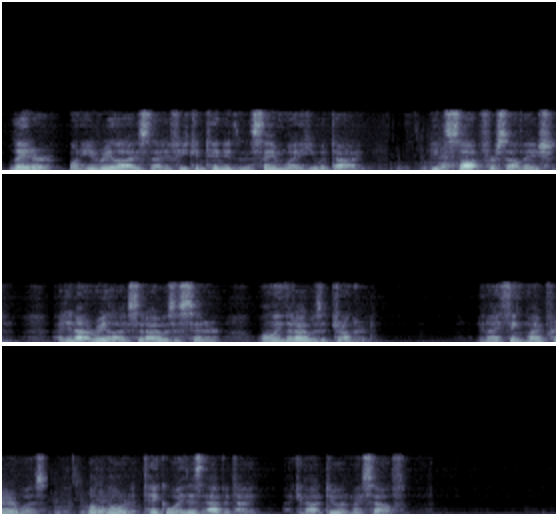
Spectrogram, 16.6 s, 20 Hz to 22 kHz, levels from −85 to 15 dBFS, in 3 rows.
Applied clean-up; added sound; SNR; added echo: neural separator model SepFormer DNS4.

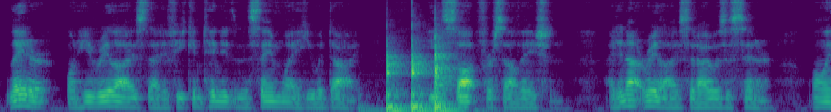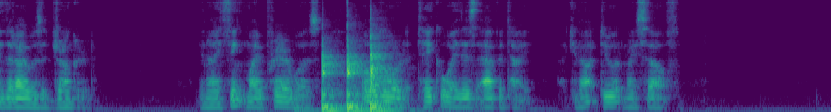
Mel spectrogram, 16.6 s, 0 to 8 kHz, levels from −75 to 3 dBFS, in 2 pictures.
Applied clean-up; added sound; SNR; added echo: none; Knock; -4 dB; reverberation time 0.2 s.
